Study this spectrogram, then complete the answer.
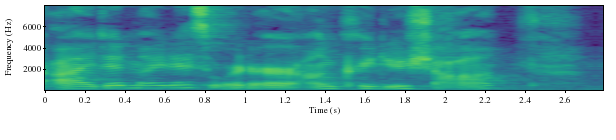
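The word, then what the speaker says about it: cri du chat: did my disorder on creedu shah it's a french descent which is where the name comes from but a lot of people tend to mispronounce it as creature chat because that's how it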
